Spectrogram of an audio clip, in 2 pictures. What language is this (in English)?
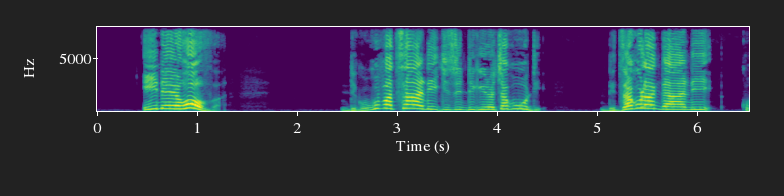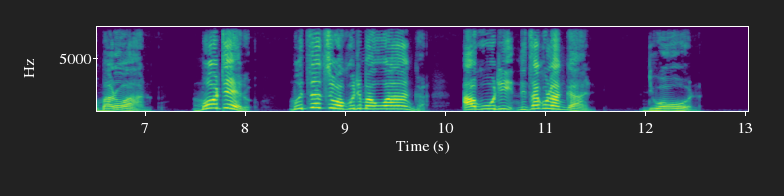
Nyanja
